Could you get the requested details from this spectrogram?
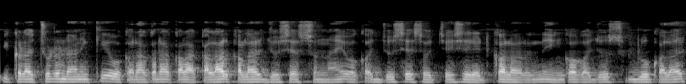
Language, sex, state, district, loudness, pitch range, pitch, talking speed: Telugu, male, Andhra Pradesh, Sri Satya Sai, -18 LUFS, 110-120 Hz, 115 Hz, 175 wpm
